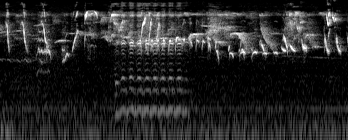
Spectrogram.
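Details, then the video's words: Caged greater green leafbird singing like an orange-headed thrush, giving rapid clicking chips then a dense, scratchy twitter of high slurred notes, with a short burst of talking. "Cucak Ijo Ngentrok Gaya Anis Merah"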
